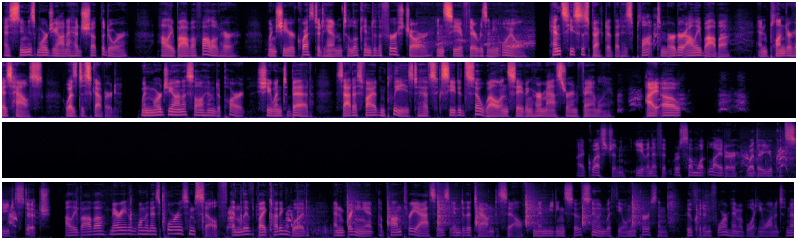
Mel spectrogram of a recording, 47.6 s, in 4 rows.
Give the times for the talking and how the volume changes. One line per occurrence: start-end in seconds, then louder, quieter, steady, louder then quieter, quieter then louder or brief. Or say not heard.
0.0-22.1 steady
32.4-47.5 louder then quieter.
